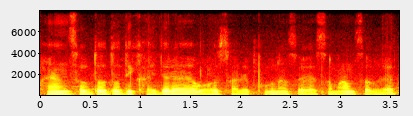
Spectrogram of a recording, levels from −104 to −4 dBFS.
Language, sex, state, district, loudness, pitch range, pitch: Hindi, male, Bihar, West Champaran, -18 LUFS, 120-125 Hz, 120 Hz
